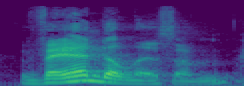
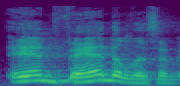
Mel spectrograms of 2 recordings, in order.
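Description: First: "vandalism" stretched slowly and firmly, rising at the end; drawn-out vandalism. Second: "and vandalism" said louder and higher, "vandalism" hit hard; stressed and vandalism. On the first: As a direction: lean on every syllable of "vandalism". Repeating point for emphasis. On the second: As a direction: punch out "and vandalism" with force. Insisting over co-host. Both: Real, not acted.

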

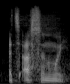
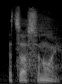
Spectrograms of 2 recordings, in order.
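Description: The two takes are said the same way.

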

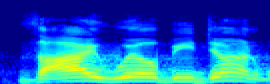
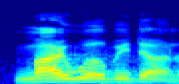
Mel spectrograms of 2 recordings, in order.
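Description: First: "Thy" leaned on, slow and deliberate; slow it down and land on "Thy"; stress on THY. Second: "My" pushed out louder, a wrong prayer; stress on MY. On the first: Preacher giving the correct prayer, weighted on "Thy". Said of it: "Why do we pray that?". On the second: Preacher quoting the selfish version, stress on "My". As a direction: hit "My" hard as the selfish version. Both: Shown as a demonstration.

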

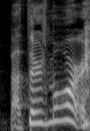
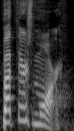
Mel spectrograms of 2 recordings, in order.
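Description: First: Upbeat pitchman announcing; infomercial voice. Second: Infomercial voice. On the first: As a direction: sell it like a TV ad. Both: Pretend. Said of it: "sound like an infomercial".

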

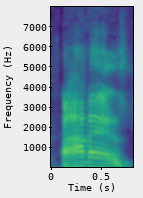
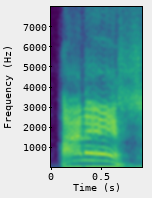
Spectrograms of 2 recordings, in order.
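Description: First: Repeating her high call across the yard. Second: Shrill call across the yard, much higher and louder; woman guard yelling his name from a distance. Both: Retold or imitated. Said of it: "hat sie immer gerufen".

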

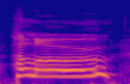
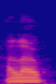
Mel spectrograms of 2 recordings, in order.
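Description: First: A much higher, louder cheery hello; Taylor Lautner's hello. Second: A flat, offhand hello in the usual pitch; unimpressed sister. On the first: Actor popping into the FaceTime call, loud cheery hello. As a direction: pop in with celebrity charm. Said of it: "popped in and goes". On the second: Sister flatly greeting the star over FaceTime, unimpressed hello. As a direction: greet the star as if he's nobody. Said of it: "and she's like". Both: Retold or imitated.

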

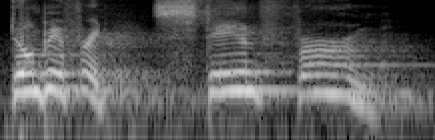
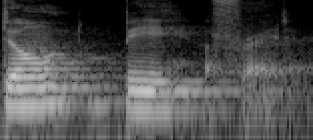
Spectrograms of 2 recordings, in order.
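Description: First: Firm command. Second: Gentle reassurance. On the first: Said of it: "It's "Don't be afraid". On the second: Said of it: "I love this". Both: Shown as a demonstration.

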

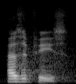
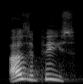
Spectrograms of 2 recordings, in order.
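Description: First: Lower, much softer, settled and sure; quiet calm. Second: Higher, much softer, calm and easy; calm at peace. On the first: Preacher repeating his calm to the church, low and soft. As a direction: let it sink, quiet and certain. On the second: Preacher telling the church of his calm, high soft voice. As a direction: say it softly like a sigh of relief. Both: Shown as a demonstration.

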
